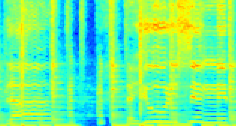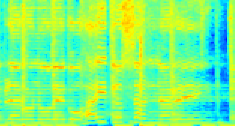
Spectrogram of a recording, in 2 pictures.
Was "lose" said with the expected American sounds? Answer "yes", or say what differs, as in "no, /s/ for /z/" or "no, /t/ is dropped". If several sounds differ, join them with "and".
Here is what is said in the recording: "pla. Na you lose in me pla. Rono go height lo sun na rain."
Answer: no, /s/ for /z/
